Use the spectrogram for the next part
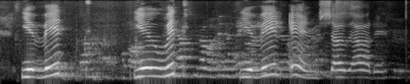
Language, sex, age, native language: Icelandic, female, 5, Icelandic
